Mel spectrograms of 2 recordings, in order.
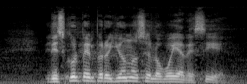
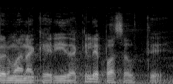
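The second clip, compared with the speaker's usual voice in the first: gentle; 6 semitones lower, 7 dB quieter than usual. Retold or imitated. Calming the angry wife.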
